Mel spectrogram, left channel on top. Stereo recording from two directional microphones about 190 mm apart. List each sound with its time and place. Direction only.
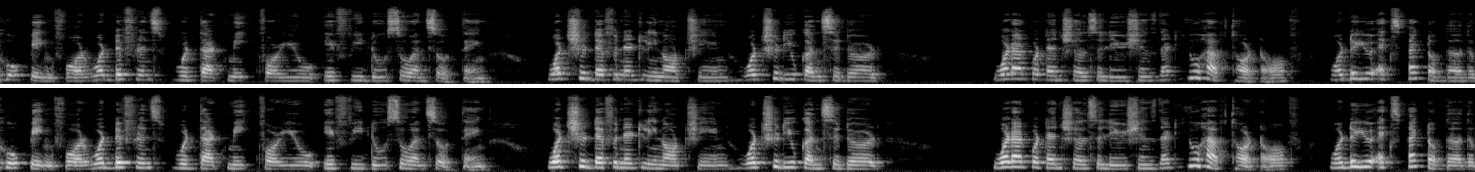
0.0 s speech: 35° right (ahead or behind)
10.0 s speech: 40° right (ahead or behind)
